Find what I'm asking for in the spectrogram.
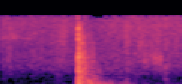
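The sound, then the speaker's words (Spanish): A car trunk lid is shut after a bag is taken out, one heavy, low thunk that dies away quickly, with faint background hiss around it and no voices. “Walter baja del coche y se dirige al maletero. Lo abre, saca la bolsa y cierra.”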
